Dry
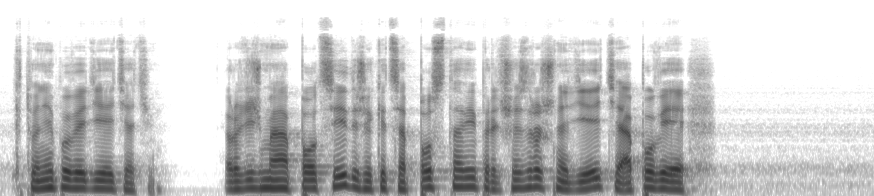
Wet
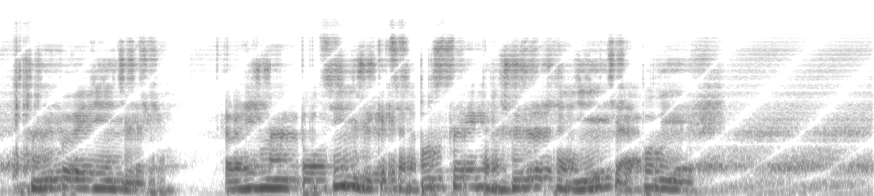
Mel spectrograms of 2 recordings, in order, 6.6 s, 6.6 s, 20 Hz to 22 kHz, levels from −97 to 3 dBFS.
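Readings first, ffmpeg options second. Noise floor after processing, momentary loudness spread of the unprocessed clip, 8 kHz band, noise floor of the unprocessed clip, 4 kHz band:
-67 dBFS, 5 LU, -7.5 dB, -78 dBFS, -16.0 dB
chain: -filter_complex "[0:a]aecho=1:1:1.4:0.69,acompressor=threshold=-48dB:ratio=2,equalizer=f=125:t=o:w=1:g=-6,equalizer=f=250:t=o:w=1:g=-5,equalizer=f=500:t=o:w=1:g=6,equalizer=f=2k:t=o:w=1:g=6,equalizer=f=4k:t=o:w=1:g=-6,equalizer=f=8k:t=o:w=1:g=11,acrossover=split=300[a][b];[b]acompressor=threshold=-50dB:ratio=10[c];[a][c]amix=inputs=2:normalize=0,equalizer=f=1.2k:w=0.38:g=-5.5,flanger=delay=1.5:depth=4.4:regen=-60:speed=0.56:shape=triangular,highpass=78,aecho=1:1:56|75:0.422|0.631,asplit=2[d][e];[e]afreqshift=1.7[f];[d][f]amix=inputs=2:normalize=1,volume=15dB"

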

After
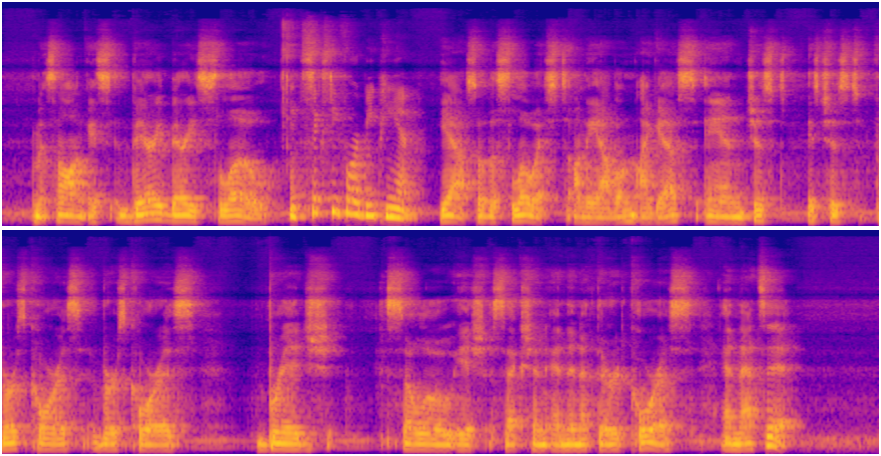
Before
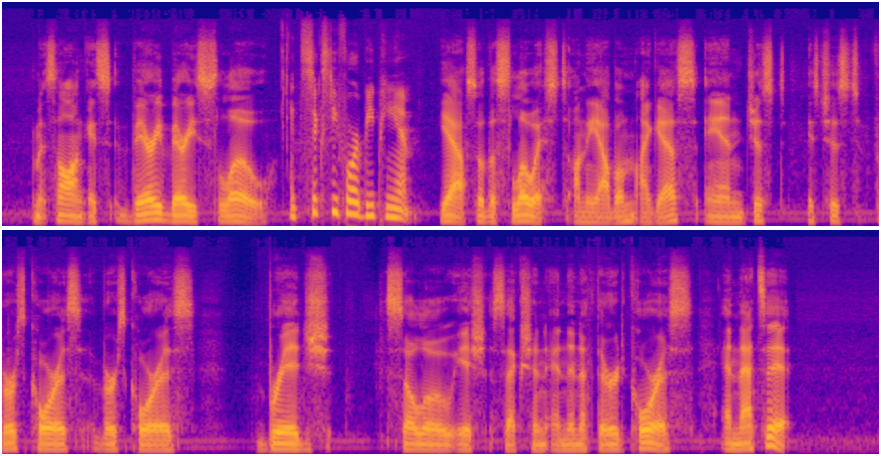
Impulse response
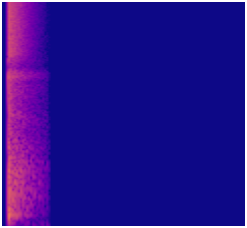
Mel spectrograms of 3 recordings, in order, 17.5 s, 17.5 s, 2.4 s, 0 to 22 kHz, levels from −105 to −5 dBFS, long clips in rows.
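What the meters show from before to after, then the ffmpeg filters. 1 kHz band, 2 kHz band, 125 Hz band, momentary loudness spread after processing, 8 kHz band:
+0.5 dB, -4.5 dB, +7.5 dB, 5 LU, +1.0 dB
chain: -filter_complex "[0:a]acompressor=threshold=-32dB:ratio=3[a];[1:a]atrim=start_sample=2205,afade=t=out:st=0.26:d=0.01,atrim=end_sample=11907[b];[a][b]afir=irnorm=-1:irlink=0,volume=1.5dB"

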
